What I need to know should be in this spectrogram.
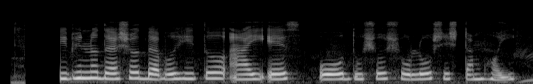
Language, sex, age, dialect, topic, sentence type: Bengali, female, 18-24, Rajbangshi, agriculture, statement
